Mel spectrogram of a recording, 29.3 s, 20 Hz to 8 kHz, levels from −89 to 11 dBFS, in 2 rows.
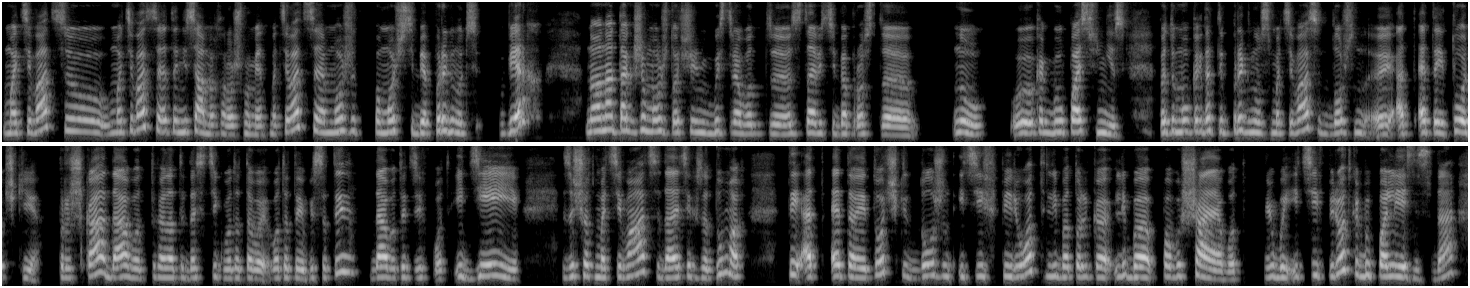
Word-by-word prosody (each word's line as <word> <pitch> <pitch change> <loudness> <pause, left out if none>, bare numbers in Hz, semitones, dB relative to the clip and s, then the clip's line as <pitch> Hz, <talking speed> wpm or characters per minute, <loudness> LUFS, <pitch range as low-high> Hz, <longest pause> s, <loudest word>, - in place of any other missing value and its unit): мотивацию 245 - -2
мотивация- 270 +5 -1
это 245 0 -5
не 235 - -2
самый 225 -4 +1
хороший 190 0 -3
момент. 190 0 -5
Мотивация 260 - 0
может 255 +2 -2
помочь 240 +3 0
тебе 225 0 +1
прыгнуть 245 - -1 0.2
вверх, 275 - +3 0.4
но 250 +2 +1
она 290 +2 +4
также 270 0 0
может 250 -2 -2
очень 235 0 -3
быстро, 225 -1 -2
вот, 205 0 -6
э, 200 0 0
заставить 215 +1 0
тебя 210 0 -1
просто, 190 -4 0 0.4
ну, 210 -5 +1 0.2
у 220 +1 +4
как 240 -1 -1
бы, 240 +2 0
упасть 240 0 +4
вниз. 195 -6 -1 0.3
Поэтому, 240 +2 0
когда 245 +2 0
ты 250 -2 -7
прыгнул 235 -4 0
с 220 - 0
мотивации, 225 +5 -1
ты 200 - -14
должен, 230 +1 -3
э, 195 -5 0
от 205 - -1
этой 225 -1 +3
точки 225 -4 0 0.2
прыжка, 230 +8 +2
да, 215 +2 +5
вот, 195 -2 -5
когда 210 -2 +2
ты 205 +1 -11
достиг 200 +3 -5
вот 195 +1 -4
этого 195 -2 0
вот 200 +2 -4
этой 200 -2 0
высоты, 205 - -2 0.2
да, 220 0 +7
вот 205 0 -8
этих 205 -1 -6
вот 175 +2 -5
идей 235 -2 +1 0.4
за 215 +3 -2
счет 240 0 +1
мотивации, 225 +7 -1
да, 205 0 +7
этих 225 0 -3
задумок. 230 +3 0 0.4
Ты 275 - +1
от 220 -1 +4
этой 215 -4 +3
точки 285 0 -2
должен 235 +3 -2
идти 230 +1 -4
вперед 235 +7 0
либо 225 -2 -1
только, 220 -2 +1
либо 220 -2 +6
повышая, 225 -5 +3
вот, 170 0 -4 0.2
как 230 +1 -4
бы, 215 - +1
идти 240 +3 -3
вперед, 270 +11 0
как 270 - -4
бы, 255 +1 -1
по 235 -2 +4
лестнице, 220 -8 0
да. 300 - -2
225 Hz, 175 wpm, -23 LUFS, 205-245 Hz, 0.4 s, да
